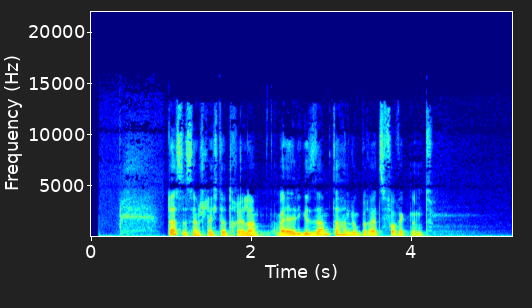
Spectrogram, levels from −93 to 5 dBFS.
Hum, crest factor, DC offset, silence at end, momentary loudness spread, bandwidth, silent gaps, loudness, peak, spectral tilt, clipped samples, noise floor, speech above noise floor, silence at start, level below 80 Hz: none; 20 dB; under 0.1%; 1 s; 18 LU; 14 kHz; none; -27 LUFS; -8 dBFS; -6.5 dB/octave; under 0.1%; -55 dBFS; 29 dB; 0.2 s; -52 dBFS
